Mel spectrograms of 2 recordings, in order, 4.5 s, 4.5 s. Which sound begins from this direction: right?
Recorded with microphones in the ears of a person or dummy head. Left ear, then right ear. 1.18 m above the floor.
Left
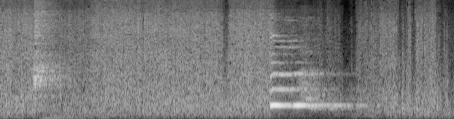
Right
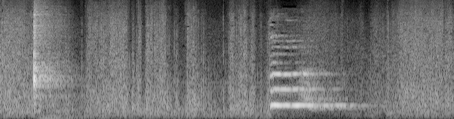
A thud, at 0.3 s.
